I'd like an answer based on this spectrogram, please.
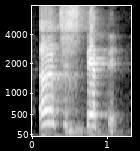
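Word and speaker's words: ἀντίστητε: Este termo, resistir, no grego se pronuncia antistete, que significa permanecer com força.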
